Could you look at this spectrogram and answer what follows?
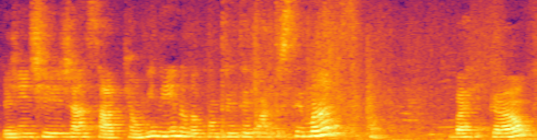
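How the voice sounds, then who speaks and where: A woman's voice: mid-range voice, lively intonation, normal speed, roomy sound, recorded from a distance, slight background noise. A young woman with a Brazilian Portuguese accent, telling a personal story to her vlog camera in an earnest way, in short broken phrases. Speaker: parenting vlogger.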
